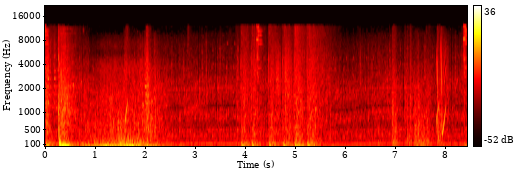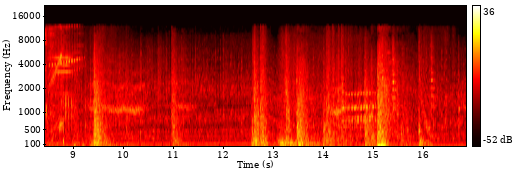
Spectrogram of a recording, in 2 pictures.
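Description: A toy-like car engine hums steadily.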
